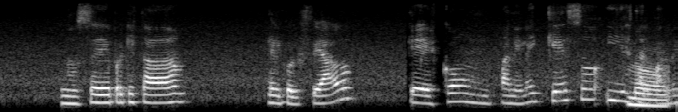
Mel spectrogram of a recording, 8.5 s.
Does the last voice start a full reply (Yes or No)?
Yes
